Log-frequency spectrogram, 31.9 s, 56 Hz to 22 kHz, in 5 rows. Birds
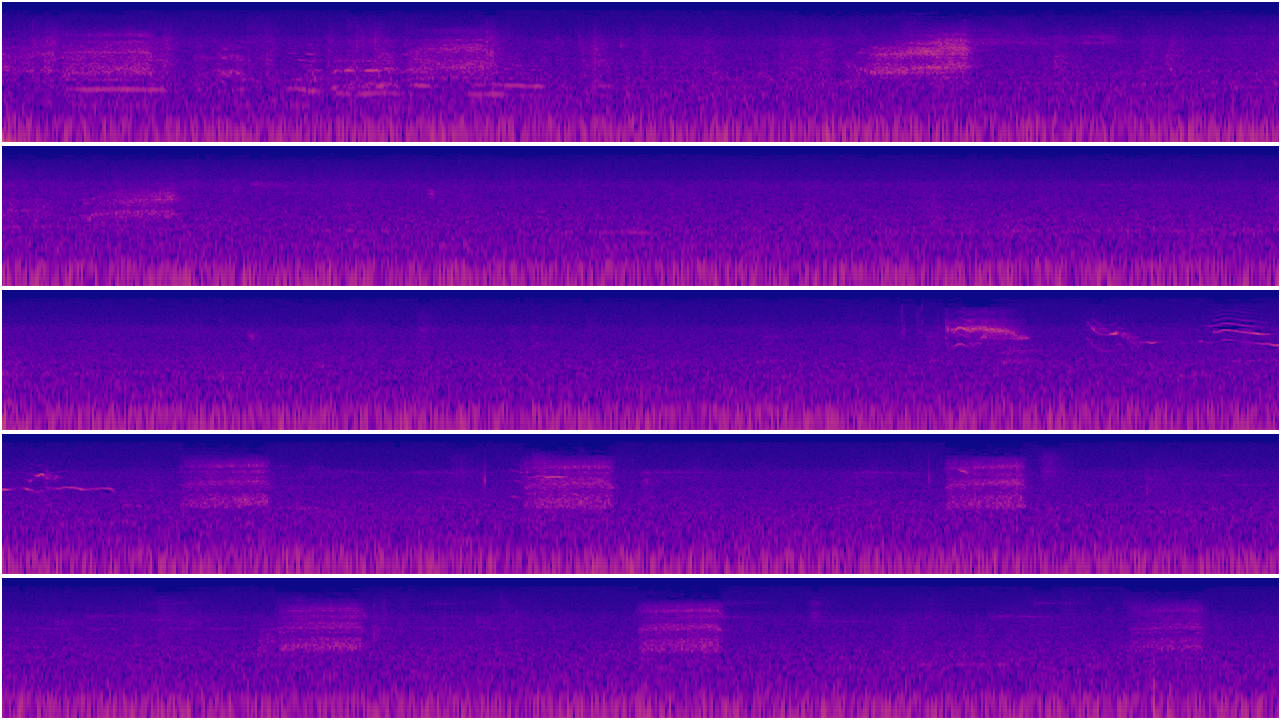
0.0 10.0, 16.4 31.8

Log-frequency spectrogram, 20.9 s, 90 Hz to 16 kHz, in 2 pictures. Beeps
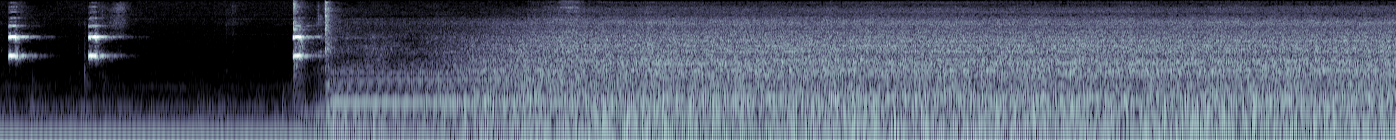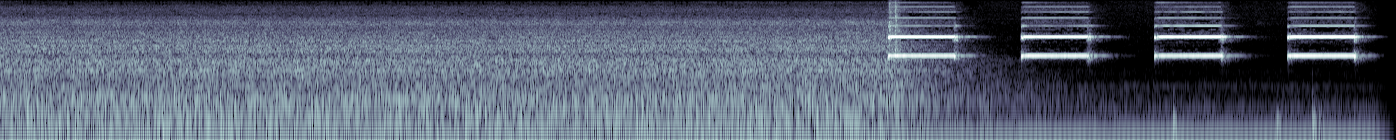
0.0 1.0, 17.1 20.9

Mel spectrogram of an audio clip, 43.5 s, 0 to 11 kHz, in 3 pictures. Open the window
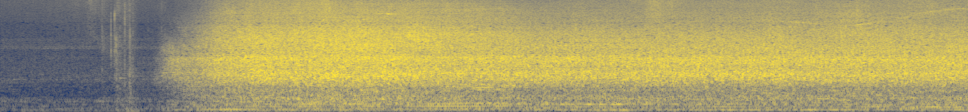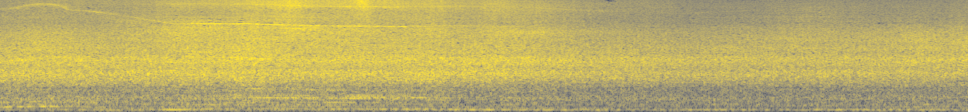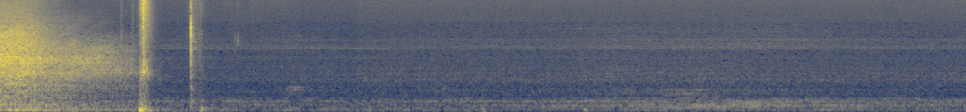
1.1 32.6

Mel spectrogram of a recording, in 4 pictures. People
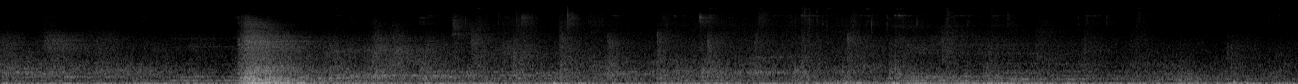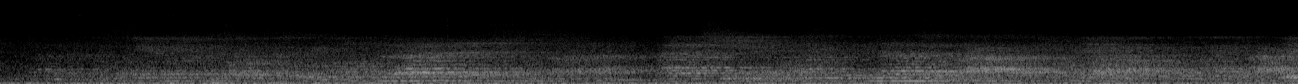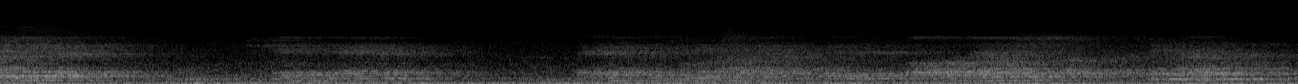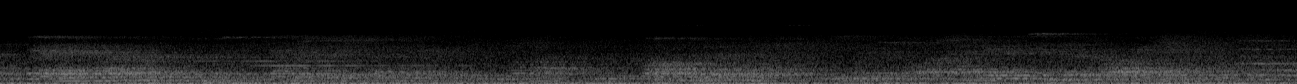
13.2 30.5, 31.7 51.9

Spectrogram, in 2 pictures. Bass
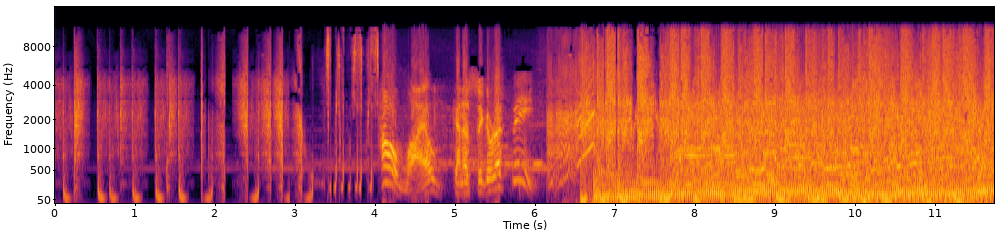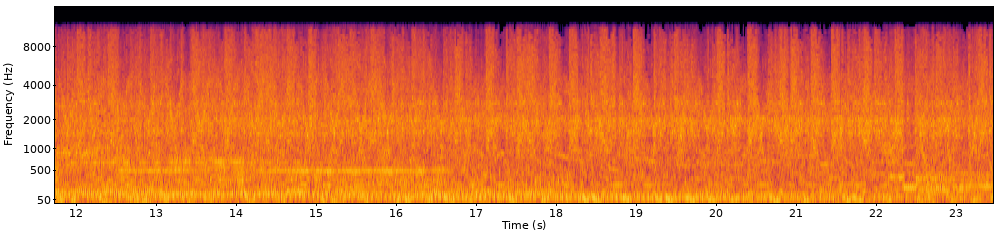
6.5 23.4

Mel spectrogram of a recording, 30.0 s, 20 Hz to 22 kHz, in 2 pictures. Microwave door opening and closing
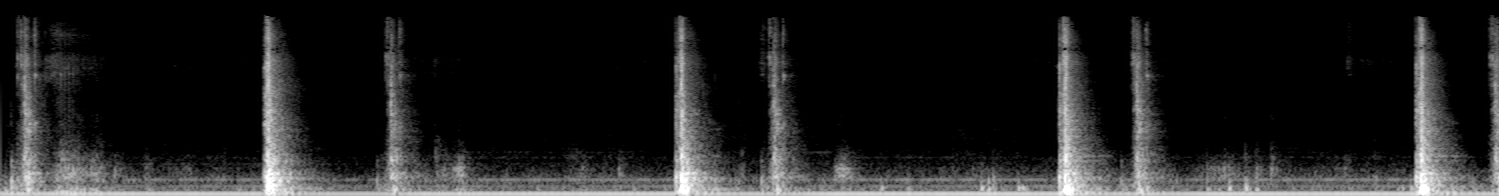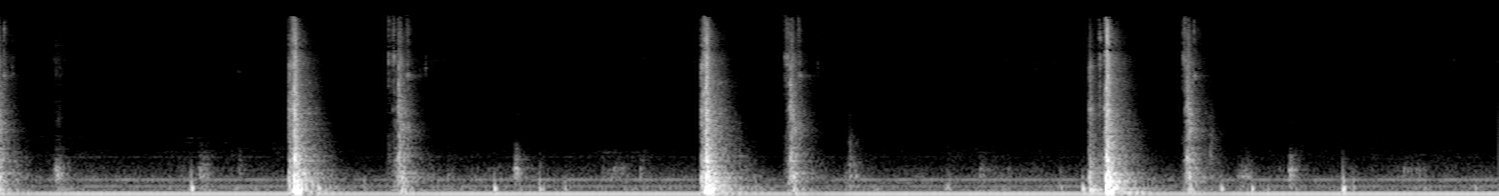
25.9 27.1

